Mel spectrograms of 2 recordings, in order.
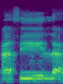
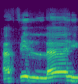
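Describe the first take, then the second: First: The vowel of 'fi' is long. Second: The vowel of 'fi' is short. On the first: The speaker calls it wrong. "Tak boleh baca afilah" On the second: The speaker calls it right. "Maknanya gugur dah huruf ya tu bila bertemu dua sukun"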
